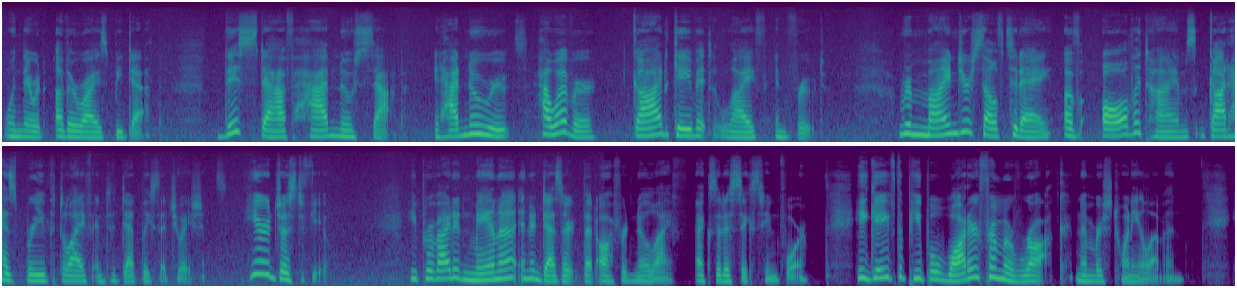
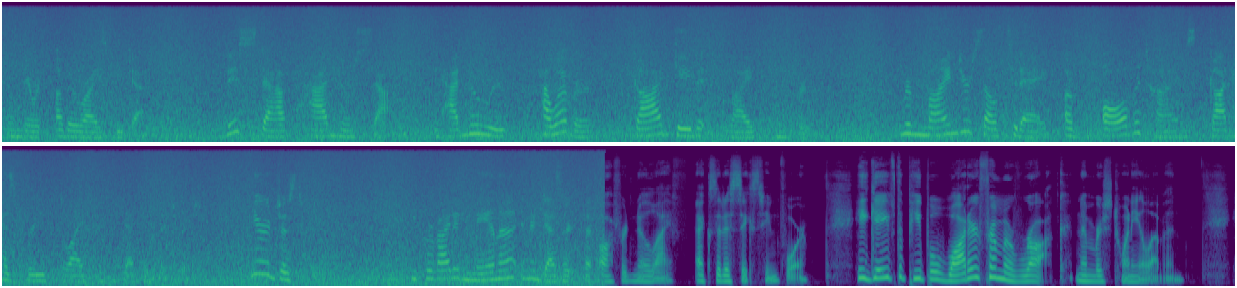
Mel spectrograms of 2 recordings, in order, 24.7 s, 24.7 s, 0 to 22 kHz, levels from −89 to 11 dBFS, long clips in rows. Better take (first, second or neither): first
